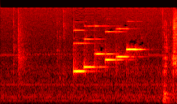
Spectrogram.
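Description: A short electronic jingle of about six quick beeping notes, stepping up in pitch overall, lasting about a second and starting about a second in, like a phone ringtone or alert tone.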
